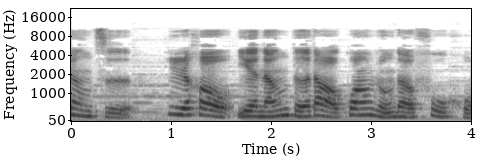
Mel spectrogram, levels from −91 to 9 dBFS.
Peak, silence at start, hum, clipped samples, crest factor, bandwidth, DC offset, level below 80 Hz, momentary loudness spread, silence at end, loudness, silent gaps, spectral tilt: 0 dBFS; 0 s; none; under 0.1%; 16 dB; 11 kHz; under 0.1%; -46 dBFS; 10 LU; 0 s; -16 LUFS; none; -5 dB/octave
